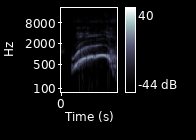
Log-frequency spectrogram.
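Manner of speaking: loud, high "woo"; big high-pitched cheer; celebratory whoop. Retold or imitated. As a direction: whoop like the family marching in to celebrate. Family celebrating Aunt Vi's victory.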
